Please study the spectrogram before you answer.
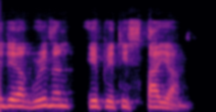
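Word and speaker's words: Taian: will sign only the agreement if it is taiyan taiyan is spelled t-a-i-a-n in the japanese calendar it brings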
